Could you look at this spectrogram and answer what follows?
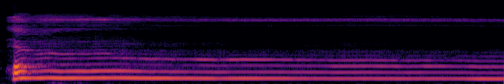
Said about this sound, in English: And as they walked along, there was this fog that came in and it crept in and made it kind of eerie. and they heard this howling noise like a werewolf.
